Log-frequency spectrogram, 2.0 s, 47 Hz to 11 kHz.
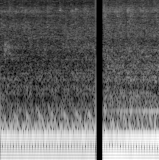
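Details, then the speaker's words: Supercharged Dodge Charger Hellcat V8 idling after oil change, checked for oil drips: deep steady burble with smooth even pulse, no ticks or misses; healthy exhaust note. "This car has such a nice exhaust note to it."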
